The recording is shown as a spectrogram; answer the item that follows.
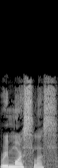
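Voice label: "remorseless", American English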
